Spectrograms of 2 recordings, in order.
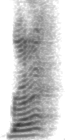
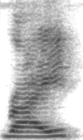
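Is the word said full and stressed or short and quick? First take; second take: short; full. First: The word is clipped, quick and short. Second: The word is full, careful and stressed. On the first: This is how people say it in real life. "ใน real life มันบอกว่า rat" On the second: This is how it is taught in pronunciation lessons. "ใน English pronunciation มัน right"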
